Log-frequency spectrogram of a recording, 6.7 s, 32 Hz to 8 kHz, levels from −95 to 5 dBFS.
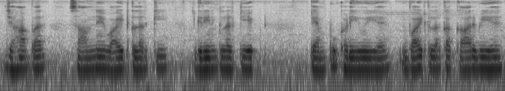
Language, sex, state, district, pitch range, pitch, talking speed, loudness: Hindi, male, Uttar Pradesh, Lucknow, 120-125 Hz, 120 Hz, 180 wpm, -16 LUFS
